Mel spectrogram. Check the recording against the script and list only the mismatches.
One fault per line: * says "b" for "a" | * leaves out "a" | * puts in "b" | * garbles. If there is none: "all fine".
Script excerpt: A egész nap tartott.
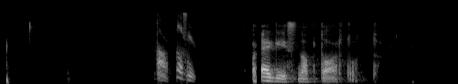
all fine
